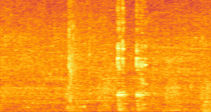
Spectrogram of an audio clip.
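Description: Hot oil sizzling steadily in a small saucepan as puffed papadum balls deep-fry, with a few sharp clicks of a metal fork against the pan about halfway through.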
